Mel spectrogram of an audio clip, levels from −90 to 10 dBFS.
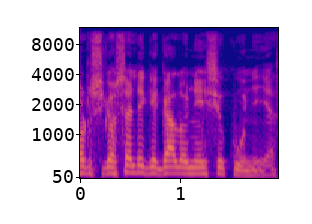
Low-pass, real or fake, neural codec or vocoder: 10.8 kHz; real; none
